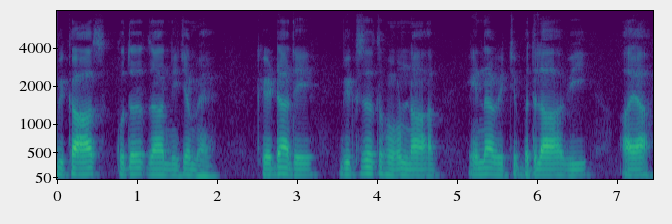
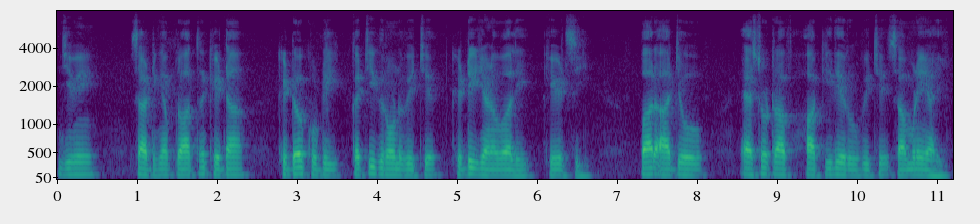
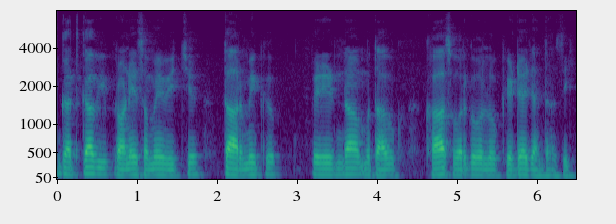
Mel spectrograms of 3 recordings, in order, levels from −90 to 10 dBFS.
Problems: none marked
